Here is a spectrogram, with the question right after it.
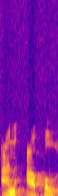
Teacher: know what we have the letter is a by name but the sound that it takes is what we technically or linguistically call the short low front sound a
